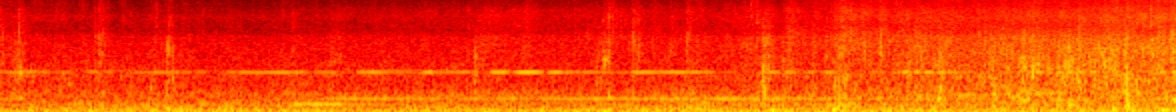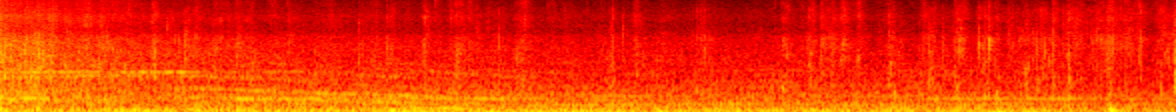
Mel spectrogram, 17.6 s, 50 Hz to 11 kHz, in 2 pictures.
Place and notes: Berlin, Plänterwald, Spree - at the river Spree, summer Sunday morning
place revisited on a summer Sunday morning, cement factory at work, a boat is passing-by, river sounds
(SD702, Audio technica BP4025)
